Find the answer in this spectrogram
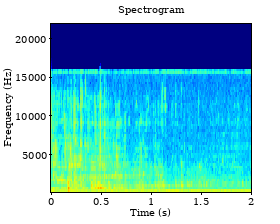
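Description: Water pouring in a steady stream from a glass pitcher into a tall drinking glass.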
